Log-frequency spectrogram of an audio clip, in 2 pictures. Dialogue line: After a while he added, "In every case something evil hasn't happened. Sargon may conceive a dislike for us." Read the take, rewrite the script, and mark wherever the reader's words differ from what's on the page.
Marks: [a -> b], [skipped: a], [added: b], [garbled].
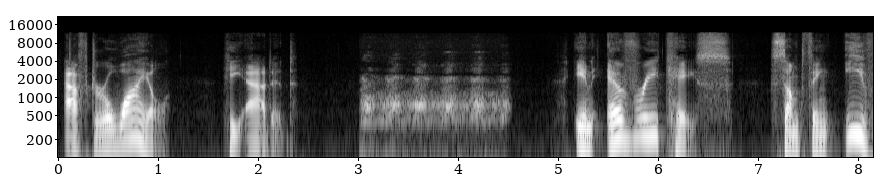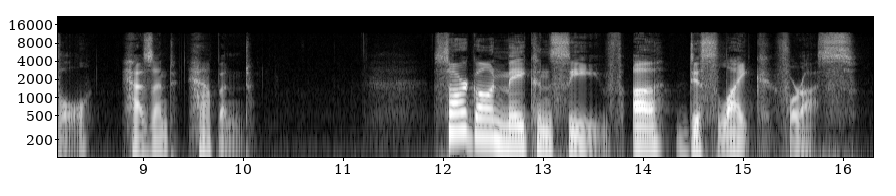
After a while he added, "In every case something evil hasn't happened. Sargon may conceive a dislike for us."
